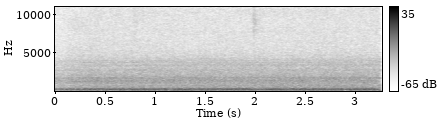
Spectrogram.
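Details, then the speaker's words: DIY waste-oil workshop burner (steel water tank body, boiler fan, 12 V diaphragm pump) warming up: steady, even low roar with fan hum, no pulsing or popping; normal burner roar. "know if you can hear it starting to roar. But it should be just about hot enough to start pumping oil."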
